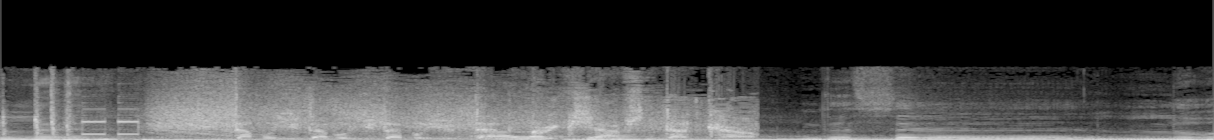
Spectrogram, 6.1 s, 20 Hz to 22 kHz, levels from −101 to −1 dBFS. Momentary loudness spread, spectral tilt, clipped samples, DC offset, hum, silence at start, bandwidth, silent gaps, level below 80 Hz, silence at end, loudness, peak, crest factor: 7 LU; -4.5 dB/octave; under 0.1%; under 0.1%; none; 0 s; 11.5 kHz; none; -38 dBFS; 0 s; -20 LUFS; -6 dBFS; 16 dB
